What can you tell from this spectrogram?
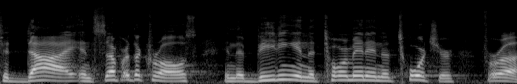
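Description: Speech recording with no audible technical faults.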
